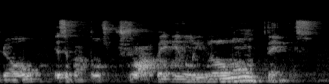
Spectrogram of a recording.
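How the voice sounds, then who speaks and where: A guarded cartoon ogre, played by a man, defensive and misunderstood. His voice sits at an ordinary pitch, far from the mic in a heavily echoing hall. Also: lively intonation, moderate pace, mellow, lightly acted. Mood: dismissive. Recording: echoey hall, far from mic, faint noise.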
